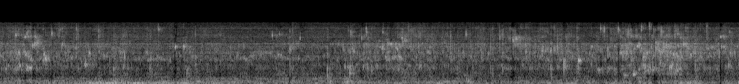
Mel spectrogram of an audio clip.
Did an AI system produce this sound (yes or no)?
yes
